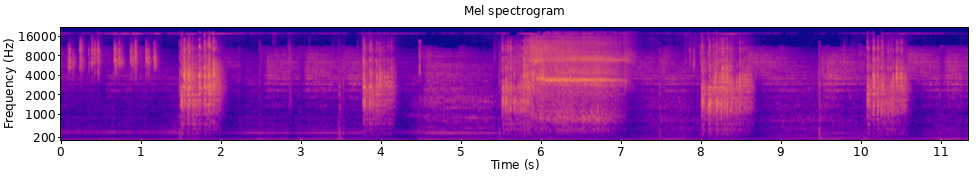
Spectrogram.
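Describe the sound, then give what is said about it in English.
A handful of many dice clatter and tumble across a hard table in several separate bursts, each rattling roll loud, with brief pauses of quiet between throws. “So many dice.”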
